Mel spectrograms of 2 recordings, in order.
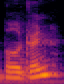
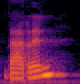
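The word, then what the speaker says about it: bodhrán: new bedroom i discovered i was pronouncing the name of that drum incorrectly not bodrin but baron and the other two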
